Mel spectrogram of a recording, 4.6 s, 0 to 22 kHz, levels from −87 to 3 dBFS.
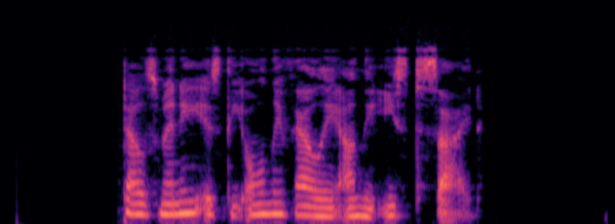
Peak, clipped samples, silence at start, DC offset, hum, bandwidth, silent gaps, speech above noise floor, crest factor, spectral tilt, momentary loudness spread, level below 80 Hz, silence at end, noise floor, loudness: -8 dBFS; under 0.1%; 0.9 s; under 0.1%; none; 9.6 kHz; none; over 65 dB; 20 dB; -4.5 dB/octave; 6 LU; -54 dBFS; 1.1 s; under -90 dBFS; -25 LUFS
